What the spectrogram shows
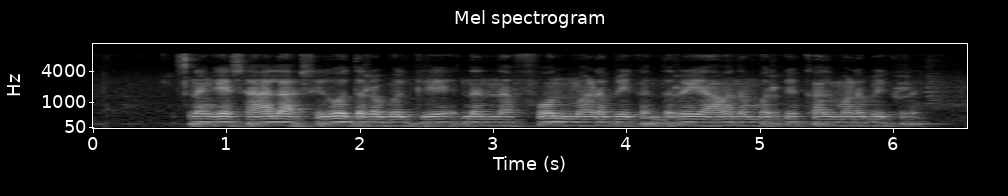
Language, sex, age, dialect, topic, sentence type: Kannada, female, 36-40, Central, banking, question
